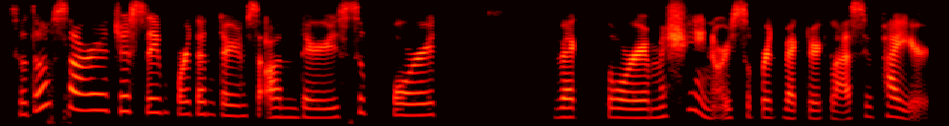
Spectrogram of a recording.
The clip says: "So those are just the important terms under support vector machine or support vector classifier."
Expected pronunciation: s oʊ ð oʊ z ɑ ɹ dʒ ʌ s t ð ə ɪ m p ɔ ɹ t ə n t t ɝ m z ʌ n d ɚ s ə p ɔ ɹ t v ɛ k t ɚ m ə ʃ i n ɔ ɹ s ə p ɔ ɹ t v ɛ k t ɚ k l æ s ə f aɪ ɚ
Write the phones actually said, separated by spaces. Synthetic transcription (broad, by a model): s oʊ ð oʊ s ɑ ɹ dʒ ʌ s t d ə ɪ m p ɔ ɹ t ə n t t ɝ m s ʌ n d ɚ s ə p ɔ ɹ t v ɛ k t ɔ m ə ʃ i n ɔ ɹ s ə p ɔ ɹ t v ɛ k t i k l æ s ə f aɪ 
